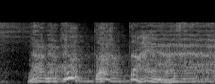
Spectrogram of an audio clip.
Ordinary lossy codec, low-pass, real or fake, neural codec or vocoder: none; 7.2 kHz; fake; codec, 16 kHz, 2 kbps, FunCodec, trained on LibriTTS, 25 frames a second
